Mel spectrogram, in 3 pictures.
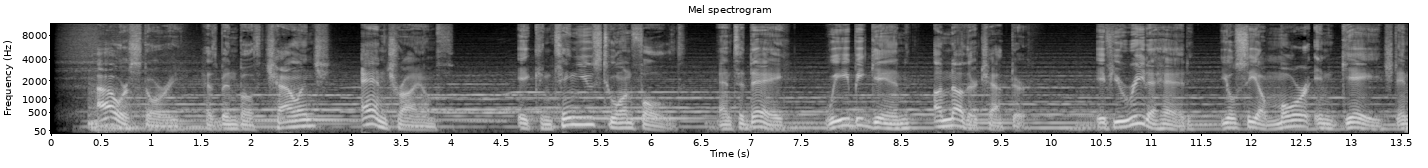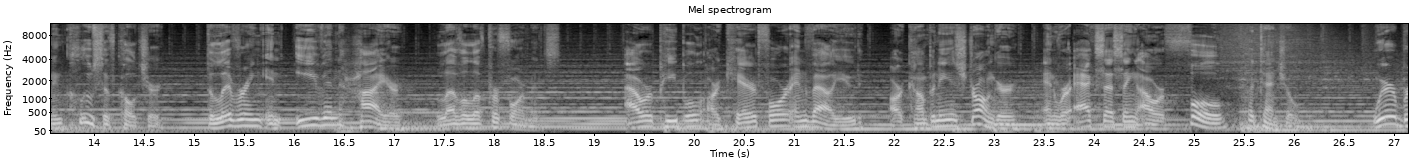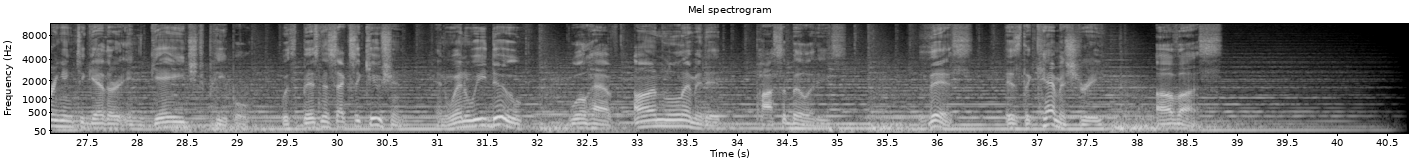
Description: caring, confessional, confident, friendly, genuine, informative, inspirational, mellow, serious, thoughtful, warm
